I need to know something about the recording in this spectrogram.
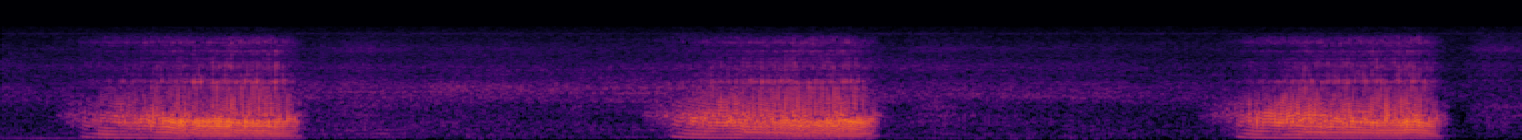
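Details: Person snoring in Amsterdam, likened to a train: loud, rattling snores on each breath in, about three in under ten seconds, with quiet breathing out between: heavy snoring.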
